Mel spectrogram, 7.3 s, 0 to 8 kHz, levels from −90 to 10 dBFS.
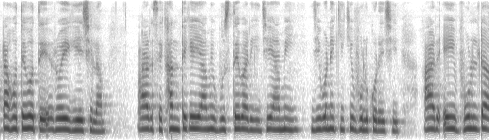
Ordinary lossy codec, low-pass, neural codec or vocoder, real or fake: none; none; none; real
